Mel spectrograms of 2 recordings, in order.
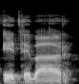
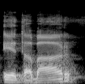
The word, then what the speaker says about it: اعتبار: ہوتی ہے، جیسے اجتناب، اعتبار، انقلاب، انضمام وغیرہ۔ بعض لوگ ان کو اجتناب، اعتبار، انقلاب اور انضمام پڑھتے ہیں۔ یہ تلفظ غلط ہے، کیونکہ اجتناب اور اعتبار افتعال کے وزن پہ ہیں۔ باب افتعال مستقل عربی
